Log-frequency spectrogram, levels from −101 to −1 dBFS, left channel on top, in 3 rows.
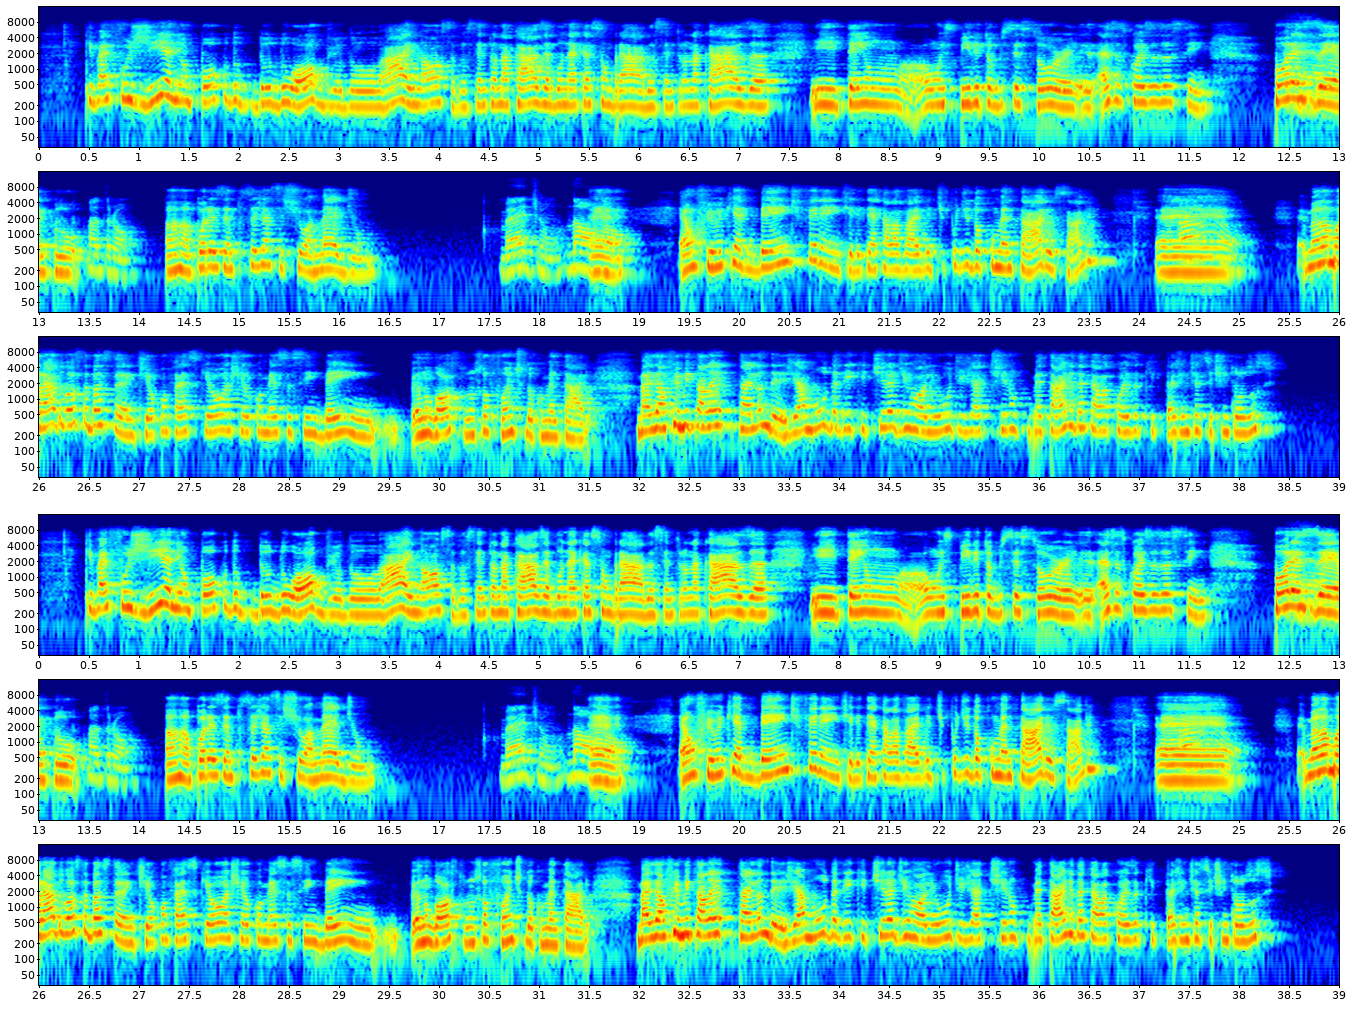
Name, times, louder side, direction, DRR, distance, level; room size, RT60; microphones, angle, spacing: voice 1, 0.5-12.1 12.4-13.4 14.3-16.4 18.5-18.8 19.4-23.6 24.2-24.9 25.6-38.3, right 3 dB, 40° right, 11 dB, 0.7 m, -26 dB
voice 2, 12.4-14.0 17.6-18.9 24.4-25.1, equal, ahead, 6 dB, 1.7 m, -37 dB
26.0 x 10.5 x 4.2 m, 0.42 s
head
